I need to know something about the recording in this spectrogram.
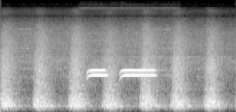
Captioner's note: toot toot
